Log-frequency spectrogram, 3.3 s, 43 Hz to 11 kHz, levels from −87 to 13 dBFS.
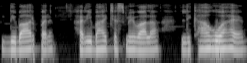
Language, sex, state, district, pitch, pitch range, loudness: Hindi, male, Jharkhand, Ranchi, 145 Hz, 140-150 Hz, -19 LUFS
